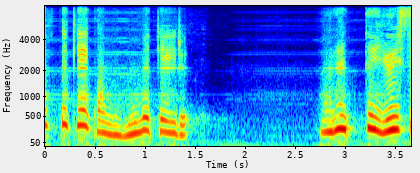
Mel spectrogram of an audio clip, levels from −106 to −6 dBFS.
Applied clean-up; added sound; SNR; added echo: neural separator model SepFormer DNS4.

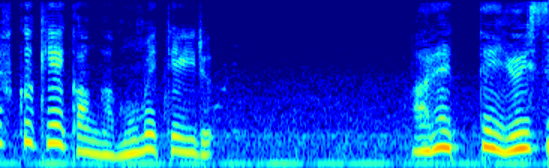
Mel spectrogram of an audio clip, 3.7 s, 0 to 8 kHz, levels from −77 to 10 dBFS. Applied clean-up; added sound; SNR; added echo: none; none; none; none.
